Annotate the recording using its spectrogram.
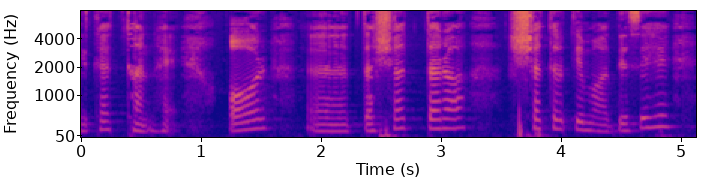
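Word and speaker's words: تَشَطَّرَ: کے لیے عربی میں تشترا کا لفظ ہجے کر دوں، تے پہ زبر، شین پہ زبر، توئے پہ تشدید اور زبر، اور پھر را کے پھر زبر.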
